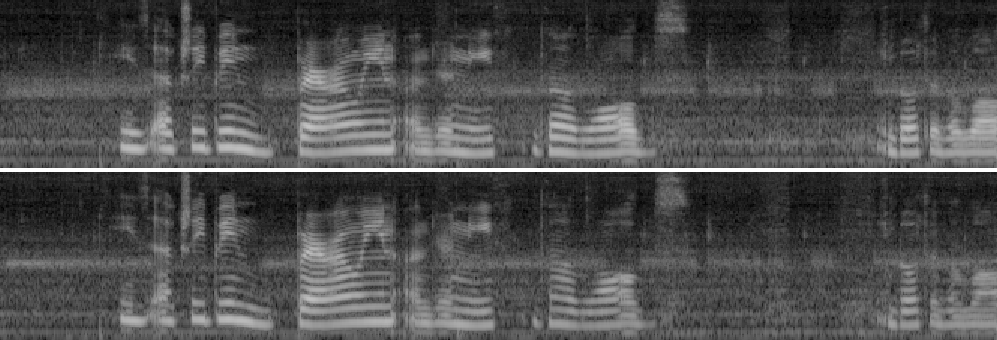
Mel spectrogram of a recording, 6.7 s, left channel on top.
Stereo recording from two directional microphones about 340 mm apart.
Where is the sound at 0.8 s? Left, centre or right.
Centre.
